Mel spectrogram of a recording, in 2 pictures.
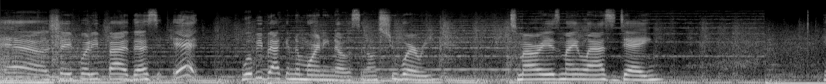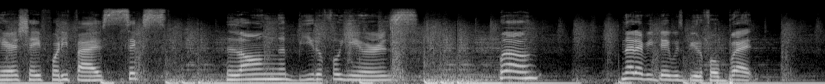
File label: announcement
